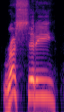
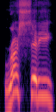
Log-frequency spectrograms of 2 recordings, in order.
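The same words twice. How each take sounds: The two takes are said the same way.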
